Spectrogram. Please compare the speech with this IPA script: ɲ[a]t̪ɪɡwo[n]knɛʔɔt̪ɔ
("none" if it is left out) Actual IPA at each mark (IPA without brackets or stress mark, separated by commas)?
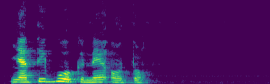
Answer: a, none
